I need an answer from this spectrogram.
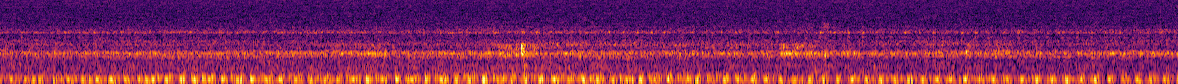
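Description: Motorcycle engine running steadily with a fast, even low pulse.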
